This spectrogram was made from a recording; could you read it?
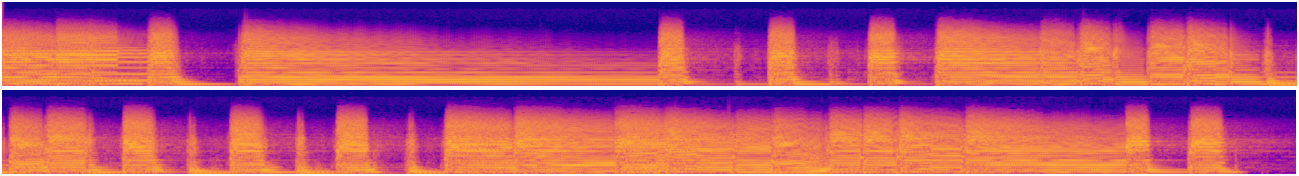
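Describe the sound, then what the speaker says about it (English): An electric guitar played through an amp with reverb added rings out in loud, distorted chords, sustained strums broken by short choppy stabs and brief gaps, with no talking. "When you add more reverb, it kind of gives it a wetter, fuller sound to it."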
